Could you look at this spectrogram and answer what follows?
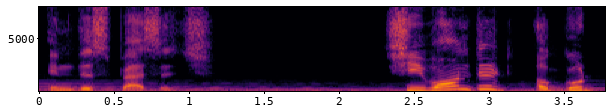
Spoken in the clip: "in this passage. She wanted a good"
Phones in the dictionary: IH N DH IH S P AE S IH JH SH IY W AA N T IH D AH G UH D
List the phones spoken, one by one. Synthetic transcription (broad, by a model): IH N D IH S P AE S IH JH SH IY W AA N T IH D AH G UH D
